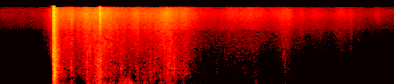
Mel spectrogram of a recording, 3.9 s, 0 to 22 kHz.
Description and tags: Pushing forcefully through curtain or cloth
Loudly and forcefully passing through a curtain or cloth. recorded with a Roland R-05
